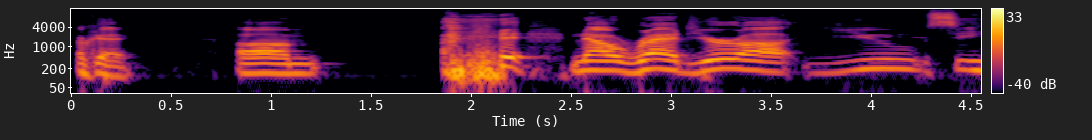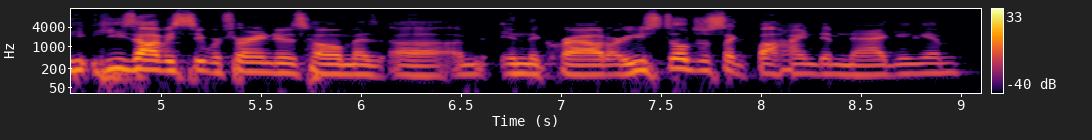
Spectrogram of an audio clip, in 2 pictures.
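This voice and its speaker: A man's voice: on the high side, moderate pace, smooth. A man narrating a tabletop role-playing game as game master, laughing often and talking with many fillers and restarts.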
